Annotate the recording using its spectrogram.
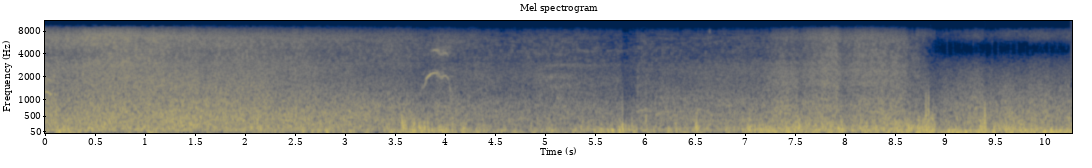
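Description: Sea water lapping and splashing right against a camera held at the surface by a swimmer, with wind buffeting the microphone.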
